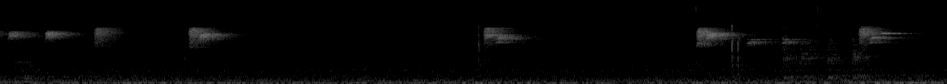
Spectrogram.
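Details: European goldfinch giving sparse tiwawati song notes: a few quick buzzy chirps at the start, a long pause, then more chirps.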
